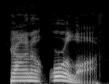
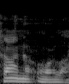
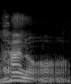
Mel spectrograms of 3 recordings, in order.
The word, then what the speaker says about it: Chana Orloff: Her name is actually pronounced Chana Orloff. Chana Orloff.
